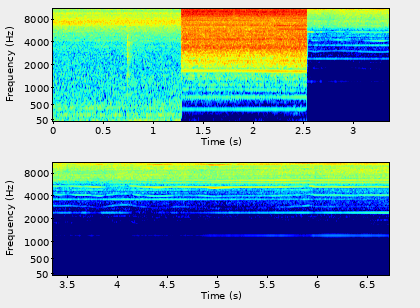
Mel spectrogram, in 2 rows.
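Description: Ryobi MTR-42 trim router running and routing a groove in plywood. A steady lower hum gives way about a second in to a loud high-pitched whine, which cuts off abruptly after just over a second to a much fainter steady whine.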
